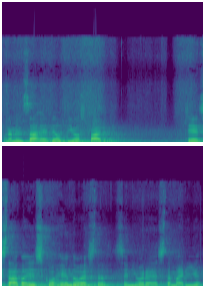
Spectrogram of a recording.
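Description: A man with a Portuguese accent preaching a homily in a church, in slow, searching phrases that often restart. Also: medium pitch, creaky, darkish tone, slight background noise. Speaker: priest. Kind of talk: homily at a quinceañera Mass. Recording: echoey church with long reverb.

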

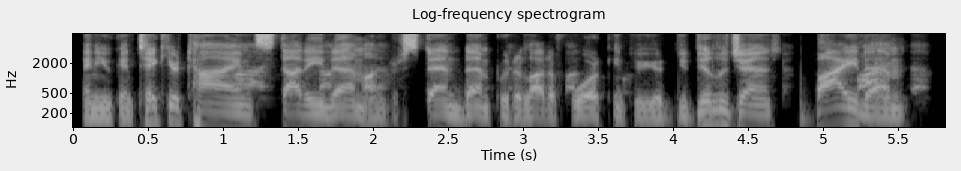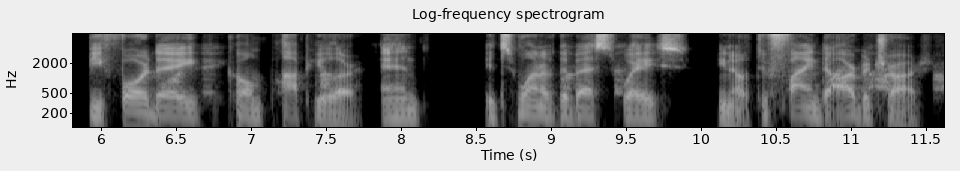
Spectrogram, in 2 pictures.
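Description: A man's voice: deep voice, normal speed. A man, a guest investor answering interview questions earnestly in short listed phrases. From Poland.

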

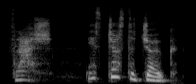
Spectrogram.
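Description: Woman doing a composed male group leader, measured, slightly formal, dry close sound. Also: medium pitch, very animated, husky, dry recording, full character voice. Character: calm, proper young male leader.

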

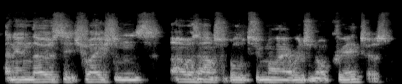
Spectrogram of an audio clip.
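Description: A man who is a theatre director, talking through his work in a relaxed interview and often restarting his phrases. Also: lowish voice, fairly quick, roomy sound, low-quality recording.

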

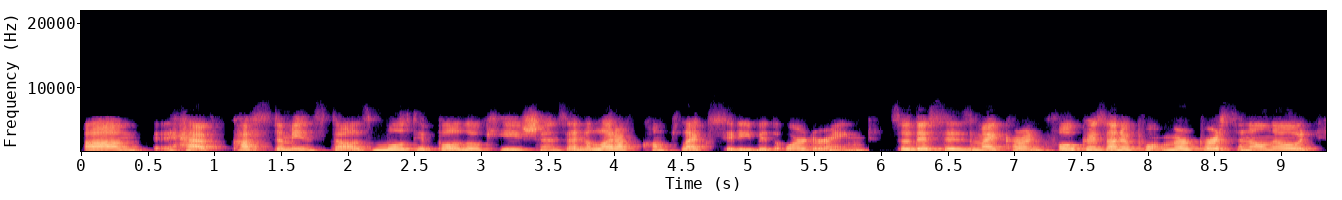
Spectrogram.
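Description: A woman from Hungary with a creaky voice, answering conversationally as an interview guest. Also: medium pitch, normal speed, few pauses, highs cut off. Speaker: guest, company founder.

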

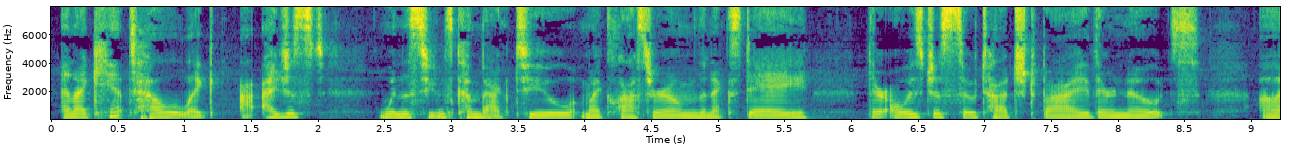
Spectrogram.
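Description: A woman with a low-pitched voice speaks as a teacher leaving a voicemail. She explains things casually, in the first person. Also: a little mellow.

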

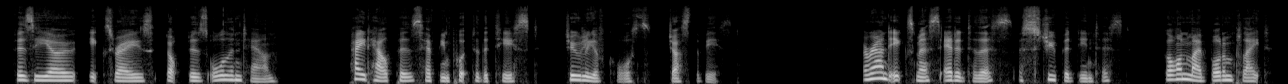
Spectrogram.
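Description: A woman with a New Zealand accent reading poetry aloud in measured, short phrases. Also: on the low side, no echo, clean studio sound. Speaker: guest poetry reader.

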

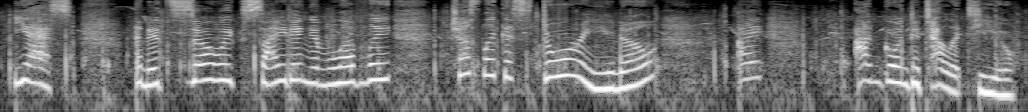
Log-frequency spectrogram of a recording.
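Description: A woman voicing a bright, innocent young girl who gushes with eager joy in an audiobook. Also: sits high, lively intonation, moderate pace, a little hiss or hum, pitched above the performer's own voice, poor audio. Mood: excited, confiding. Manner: gushing, breathless enthusiasm. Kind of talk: audiobook character acting.

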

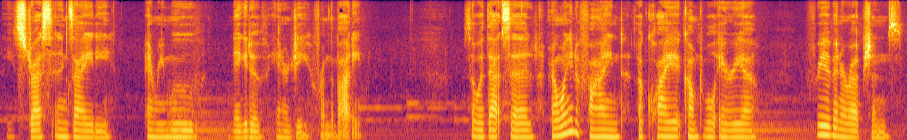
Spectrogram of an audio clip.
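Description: A woman guides a meditation with a notably low-pitched voice. She speaks calmly and deliberately, in soothing instructions. Faint music plays behind her.

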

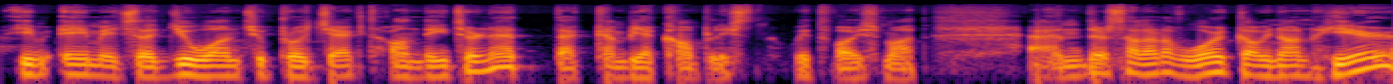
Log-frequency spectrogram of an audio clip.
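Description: A man's voice: fairly low pitch, dry recording. A man with a Spanish accent answering interview questions as an audio director.

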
